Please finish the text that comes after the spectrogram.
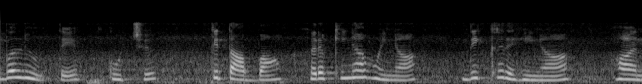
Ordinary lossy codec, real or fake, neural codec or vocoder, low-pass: none; fake; codec, 16 kHz, 8 kbps, FunCodec, trained on Chinese and English, 25 frames a second; 7.2 kHz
